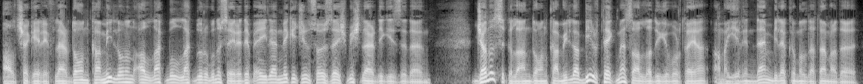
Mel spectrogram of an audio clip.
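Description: A man with a very deep voice reads a story aloud, his pitch rising and falling with a lively, dramatic lilt. The recording is close and dry, with no echo. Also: normal speed. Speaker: narrator. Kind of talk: storybook reading.

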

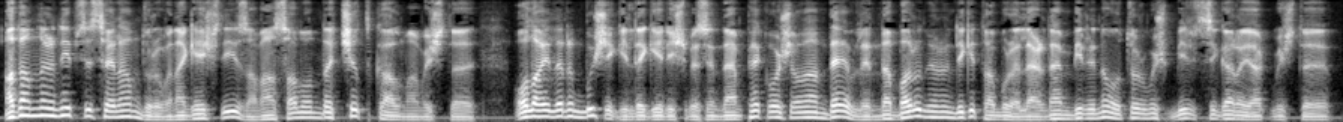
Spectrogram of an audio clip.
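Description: A man narrating an audiobook with an expressive reading. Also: fairly low pitch, a little fast.

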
